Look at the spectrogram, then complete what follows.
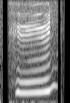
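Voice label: "hyun2", Cantonese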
